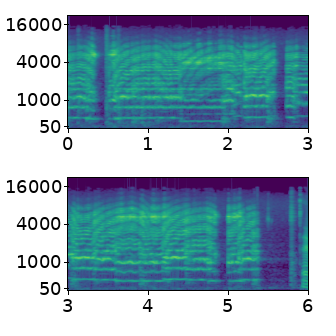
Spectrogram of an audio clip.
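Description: Studio playback of an electric guitar through fuzz and a phaser, its tone sweeping as the phaser moves, layered with organ. Sustained chords are broken by a few short gaps.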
